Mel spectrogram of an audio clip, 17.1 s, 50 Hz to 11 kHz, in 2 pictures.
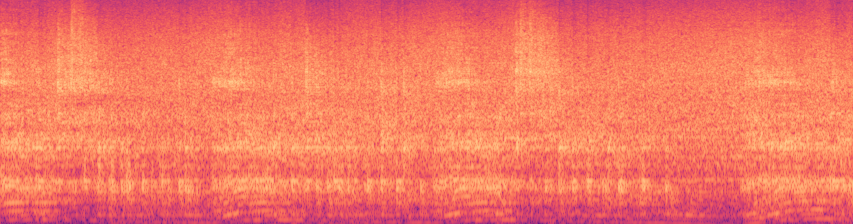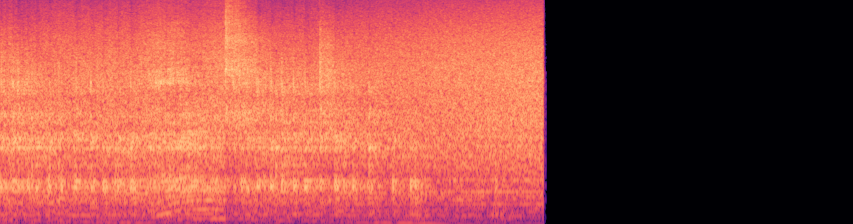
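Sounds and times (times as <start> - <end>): exhaust pops: 0.0 - 13.6
car engine revving: 0.0 - 14.0.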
